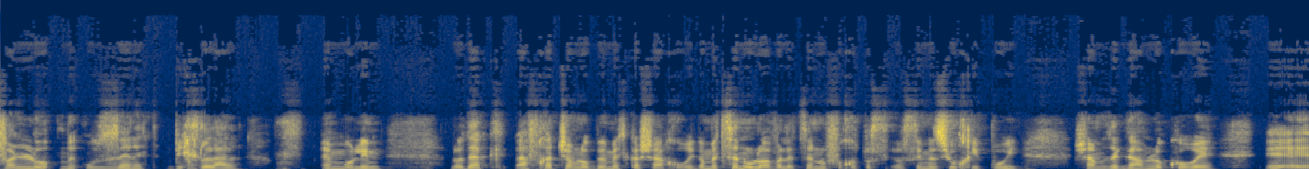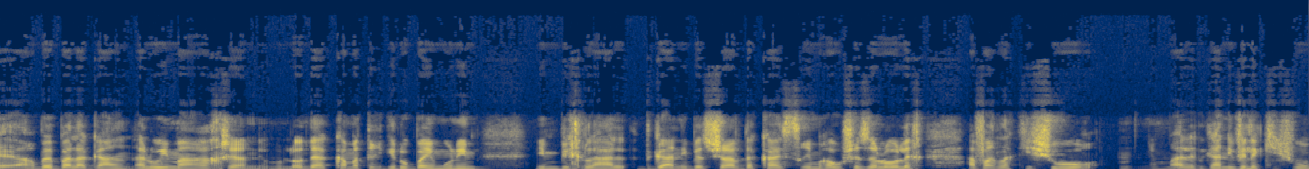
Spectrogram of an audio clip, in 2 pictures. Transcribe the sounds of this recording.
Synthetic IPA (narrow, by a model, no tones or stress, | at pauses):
avalːo̞me̞ʔuze̞ne̞t̪biχlale̞mo̞limlo̞jd̪eakafeχad̪̥ʃamlo̞be̞ːme̞t̪̚kaʃaːχoʁiɡamet͡senulo̞avalet͡slenufaχo̞t̪ososimezeʃuuχipujʃamze̞ɡamlo̞kʰo̞ʁe̞ea̰ʁbe̞balaɡana̰luimaːʁaχʃea̰nḭlo̰jd̪eakamat̪iʁɡilubaimunimimbiχlald̪ɡanibeezeʃalavd̪akae̞sʁimʁauʃezelo̞ole̞χa̰vaʁlakiʃuʁma̰led̪̚ɡaniveleki̥ʃuʁ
